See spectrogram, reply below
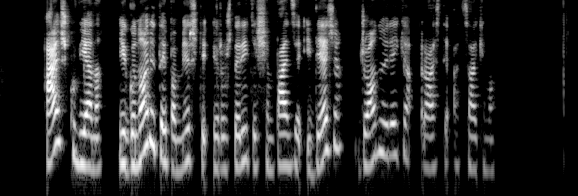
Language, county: Lithuanian, Vilnius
